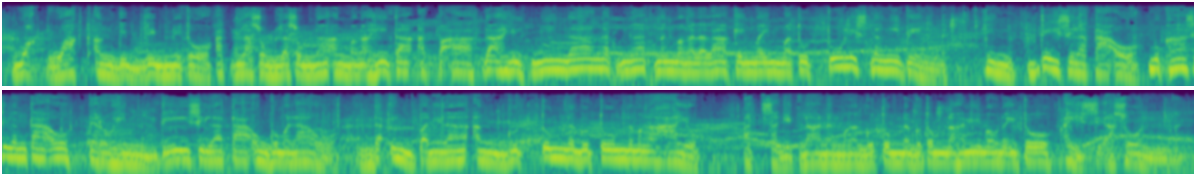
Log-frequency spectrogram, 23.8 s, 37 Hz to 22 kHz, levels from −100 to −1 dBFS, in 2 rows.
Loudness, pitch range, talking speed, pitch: -19 LUFS, 95-115 Hz, 145 wpm, 105 Hz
